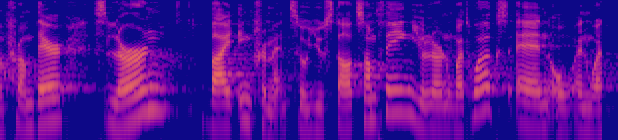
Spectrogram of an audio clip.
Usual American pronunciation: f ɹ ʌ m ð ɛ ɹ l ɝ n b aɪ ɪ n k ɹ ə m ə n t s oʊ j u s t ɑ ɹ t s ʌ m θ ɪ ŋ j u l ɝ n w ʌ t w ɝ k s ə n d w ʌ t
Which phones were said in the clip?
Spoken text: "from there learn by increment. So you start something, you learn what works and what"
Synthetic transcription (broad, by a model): f ɹ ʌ m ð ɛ ɹ l ɝ n b aɪ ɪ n k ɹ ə m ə n t s oʊ j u s t ɑ ɹ t s ʌ m θ ɪ ŋ j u l ɝ n w ʌ t w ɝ k s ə n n w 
